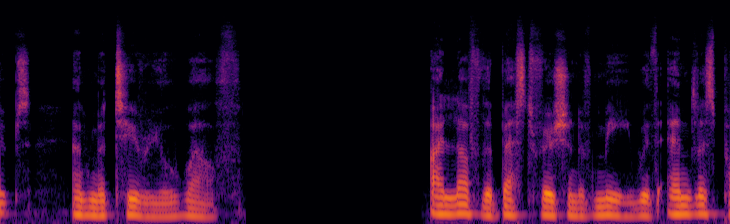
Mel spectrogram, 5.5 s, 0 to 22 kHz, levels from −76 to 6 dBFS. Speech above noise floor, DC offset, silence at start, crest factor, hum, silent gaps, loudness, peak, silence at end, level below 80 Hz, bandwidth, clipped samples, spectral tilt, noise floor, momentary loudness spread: 60 dB; under 0.1%; 0 s; 22 dB; none; none; -25 LUFS; -4 dBFS; 0 s; -54 dBFS; 15 kHz; under 0.1%; -5 dB/octave; -84 dBFS; 9 LU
